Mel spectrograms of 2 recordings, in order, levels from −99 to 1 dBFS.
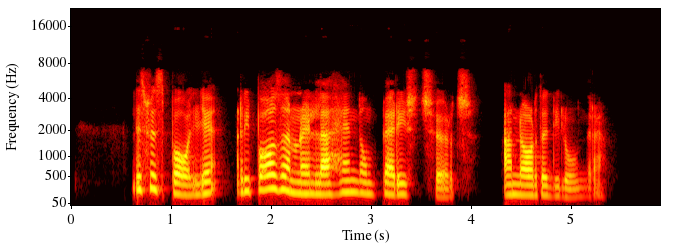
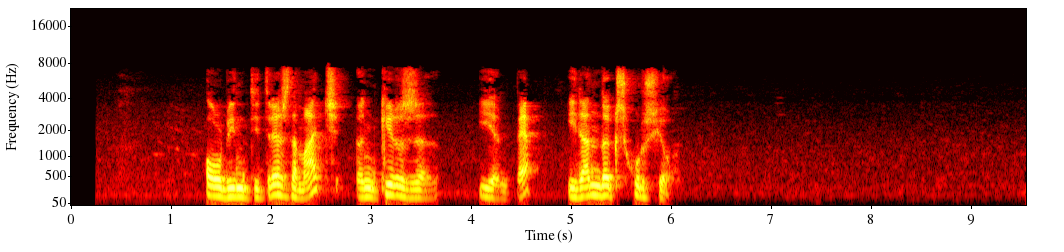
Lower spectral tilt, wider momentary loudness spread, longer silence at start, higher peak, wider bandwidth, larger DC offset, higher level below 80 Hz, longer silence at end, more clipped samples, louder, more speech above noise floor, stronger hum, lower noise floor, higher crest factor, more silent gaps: about the same, -5.5 dB/octave vs -5 dB/octave; first, 15 LU vs 12 LU; second, 0.65 s vs 1.35 s; about the same, -4 dBFS vs -2 dBFS; about the same, 7.4 kHz vs 7.8 kHz; neither; second, -76 dBFS vs -60 dBFS; second, 0.6 s vs 3.55 s; neither; second, -25 LUFS vs -18 LUFS; about the same, 50 dB vs 49 dB; neither; first, -75 dBFS vs -66 dBFS; about the same, 22 dB vs 20 dB; first, 4.13-4.30 s vs none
